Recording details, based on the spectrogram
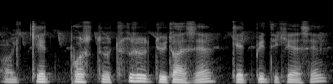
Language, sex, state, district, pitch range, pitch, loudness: Nagamese, male, Nagaland, Dimapur, 110-125 Hz, 115 Hz, -19 LUFS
